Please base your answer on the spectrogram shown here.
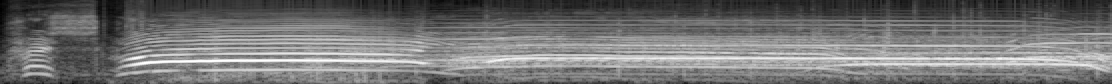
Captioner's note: cheers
